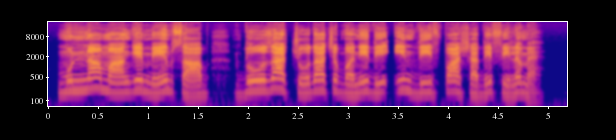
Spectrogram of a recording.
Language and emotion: Dogri, neutral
